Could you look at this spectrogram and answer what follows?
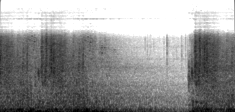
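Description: A Depulso force spell cast in Hogwarts Legacy, a dense low booming rumble that fills the first half, drops away briefly, then surges back loud near the end, with no talk over it.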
